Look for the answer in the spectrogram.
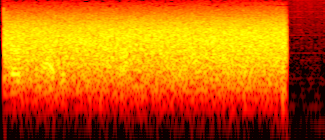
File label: Airports 122.7, Radio; KSTE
